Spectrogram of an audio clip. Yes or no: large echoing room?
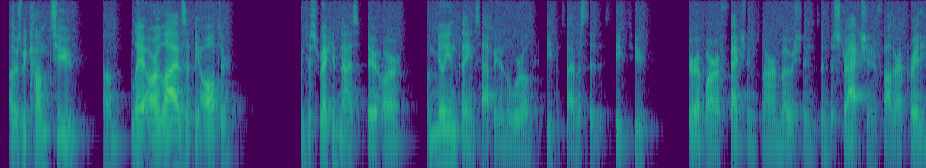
yes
